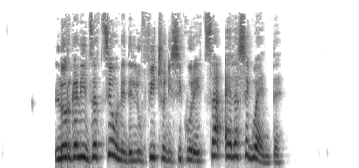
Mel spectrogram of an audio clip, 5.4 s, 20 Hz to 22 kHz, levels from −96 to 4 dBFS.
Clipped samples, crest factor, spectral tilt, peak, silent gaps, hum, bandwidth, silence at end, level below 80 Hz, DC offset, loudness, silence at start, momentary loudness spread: under 0.1%; 16 dB; -3 dB/octave; -2 dBFS; none; none; 16.5 kHz; 1.2 s; -60 dBFS; under 0.1%; -16 LUFS; 0.85 s; 8 LU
